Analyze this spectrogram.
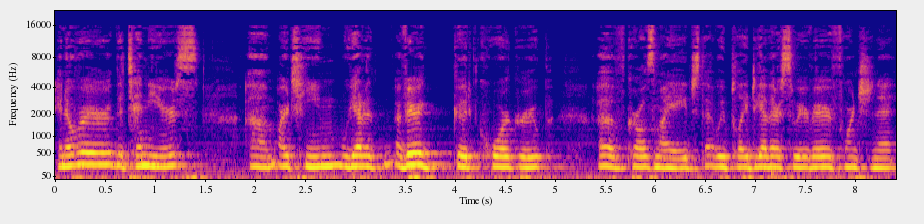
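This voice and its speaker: A woman with a fairly high pitch speaks in an American accent at a moderate pace, her intonation monotone and flat. The recording has audible room echo and noticeable background noise. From Indiana. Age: 20s. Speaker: student leader. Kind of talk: oral history interview.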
